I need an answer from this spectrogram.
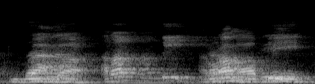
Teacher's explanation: Nah, dan ba itu kesempurnaan huruf ba karena dia ada dalam huruf asyafatain, dua mulut rapat, dua bibir rapat sempurna. Rapatnya sempurna.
